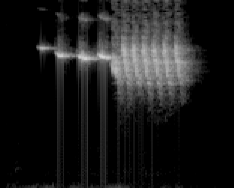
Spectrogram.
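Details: Lined seedeater (bigodinho) singing in the Libanês style: a few high, clear whistled notes that slide slightly downward, then a fast buzzy rattling trill of about ten pulses, lasting roughly a second and a half.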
